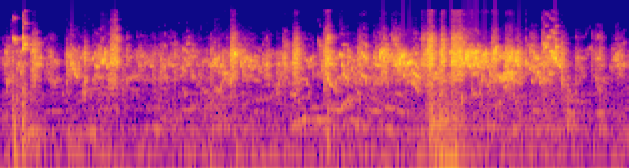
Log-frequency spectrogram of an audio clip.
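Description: Budgerigars chatter in a dense stream of high, scratchy chirps and squawks.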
